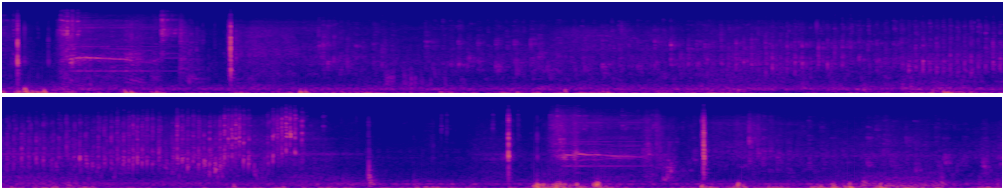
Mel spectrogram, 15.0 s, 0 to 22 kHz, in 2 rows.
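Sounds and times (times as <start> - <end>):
water splashing and trickling: 1.4 - 10.1, 12.0 - 15.0.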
